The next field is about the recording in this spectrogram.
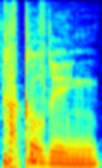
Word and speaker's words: Cuckolding: Cuckolding. Ja, ja. Spricht man das so aus? Ich habe ganz gefragt. Cuckolding, hat er gesagt.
